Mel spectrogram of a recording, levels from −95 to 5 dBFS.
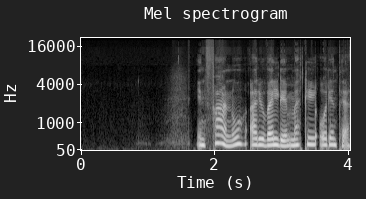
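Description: Nothing technical goes wrong anywhere in this speech, which comes through Opus voice compression in its hybrid mode with the full audio band intact.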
